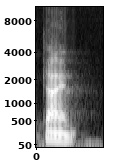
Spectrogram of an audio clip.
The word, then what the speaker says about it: Shein: Like, it was AliExpress, now you're seeing more penetration from like Shein and all these other, is that how you say it, Shein? – Shine. – Okay. That's how you say it in Chinese.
